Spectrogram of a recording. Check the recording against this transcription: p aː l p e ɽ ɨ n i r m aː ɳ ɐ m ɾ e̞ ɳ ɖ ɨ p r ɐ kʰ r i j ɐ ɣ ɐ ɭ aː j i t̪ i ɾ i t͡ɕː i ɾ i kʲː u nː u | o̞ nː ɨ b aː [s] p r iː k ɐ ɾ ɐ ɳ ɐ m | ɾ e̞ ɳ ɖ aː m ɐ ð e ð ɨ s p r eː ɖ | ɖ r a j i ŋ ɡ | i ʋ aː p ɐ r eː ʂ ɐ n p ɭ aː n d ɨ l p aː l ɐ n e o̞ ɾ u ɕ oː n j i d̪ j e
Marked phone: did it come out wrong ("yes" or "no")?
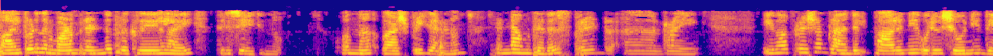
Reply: yes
